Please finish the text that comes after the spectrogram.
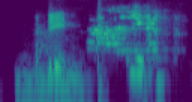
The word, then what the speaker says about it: didn't: Did not, we have to pronounce this did not as didn't. Didn't. Okay. Did. Never say didn't. Never say didn't. We have to pronounce it as didn't. We have to keep this middle D silent.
